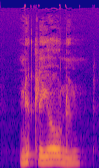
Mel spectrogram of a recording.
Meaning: plural of nucleon
- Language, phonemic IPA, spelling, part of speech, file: Dutch, /ˈny.kleː.oː.nən/, nucleonen, noun, Nl-nucleonen.ogg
